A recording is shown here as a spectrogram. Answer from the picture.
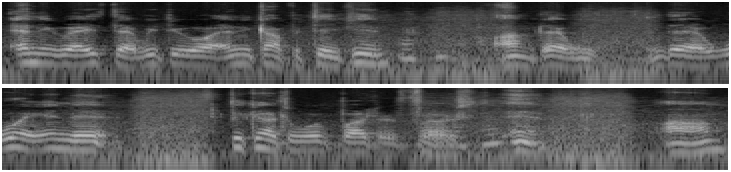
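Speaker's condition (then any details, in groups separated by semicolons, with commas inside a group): Cerebral palsy; early prediction of no speech, now speaks in interview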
